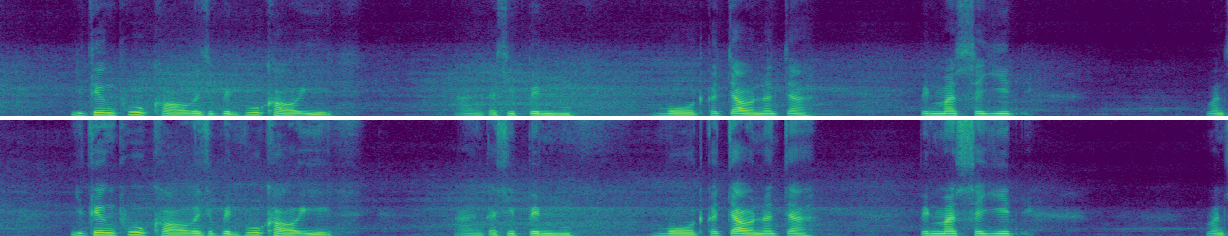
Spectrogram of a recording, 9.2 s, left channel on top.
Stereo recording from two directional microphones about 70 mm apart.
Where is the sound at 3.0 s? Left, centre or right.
Left.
